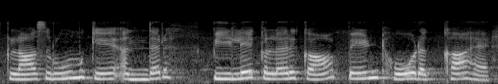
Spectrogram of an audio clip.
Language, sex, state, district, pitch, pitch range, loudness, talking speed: Hindi, female, Uttar Pradesh, Saharanpur, 260 Hz, 245-275 Hz, -14 LUFS, 120 wpm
